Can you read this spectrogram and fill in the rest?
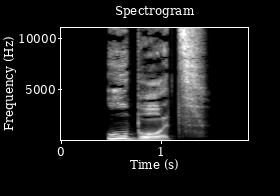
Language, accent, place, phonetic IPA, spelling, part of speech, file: German, Germany, Berlin, [ˈuːboːt͡s], U-Boots, noun, De-U-Boots.ogg
- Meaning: genitive singular of U-Boot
